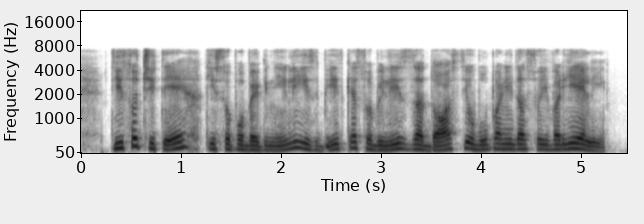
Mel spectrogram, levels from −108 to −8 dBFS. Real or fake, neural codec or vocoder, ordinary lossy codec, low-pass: fake; codec, 16 kHz, 8 kbps, FreqCodec, smaller model; none; 7.2 kHz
